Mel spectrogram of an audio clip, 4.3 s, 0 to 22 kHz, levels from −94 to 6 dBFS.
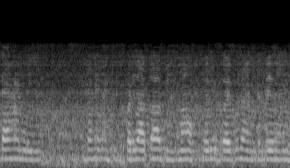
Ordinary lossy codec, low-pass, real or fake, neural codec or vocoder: none; none; fake; codec, 16 kHz, 4 kbps, FunCodec, trained on Chinese and English, 50 frames a second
